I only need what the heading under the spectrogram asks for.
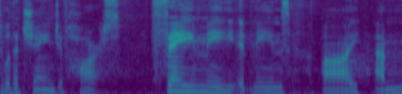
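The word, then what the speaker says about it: φημί: And he says to himself, the second Greek word that Jesus uses here is pronounced phemi, which means to declare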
